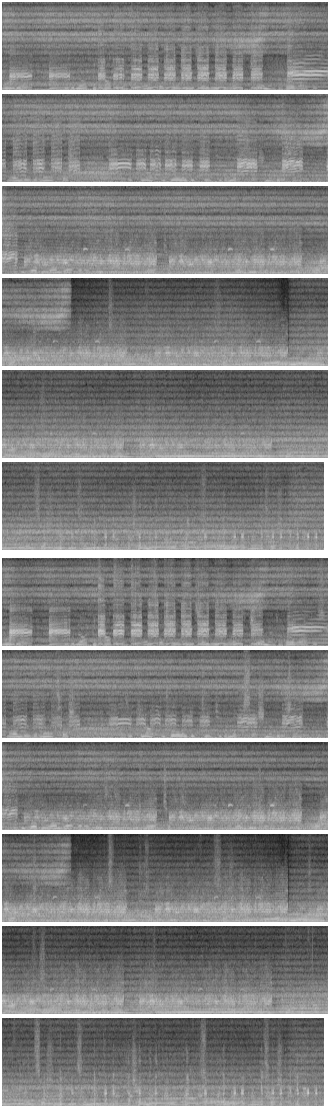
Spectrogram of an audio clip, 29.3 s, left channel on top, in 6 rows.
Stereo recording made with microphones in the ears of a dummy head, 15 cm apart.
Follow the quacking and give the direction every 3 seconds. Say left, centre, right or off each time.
right, left, left, left, centre, right, right, right, right, right.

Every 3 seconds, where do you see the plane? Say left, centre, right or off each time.
left, left, left, left, left, centre, right, right, right, right.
